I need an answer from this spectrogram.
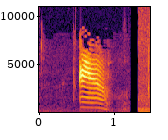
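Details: One clear kitten meow, slightly rising then falling away, followed by a sudden burst of unrelated noise after a brief cut.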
